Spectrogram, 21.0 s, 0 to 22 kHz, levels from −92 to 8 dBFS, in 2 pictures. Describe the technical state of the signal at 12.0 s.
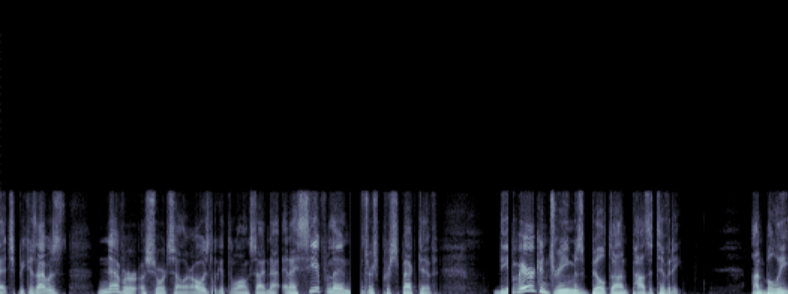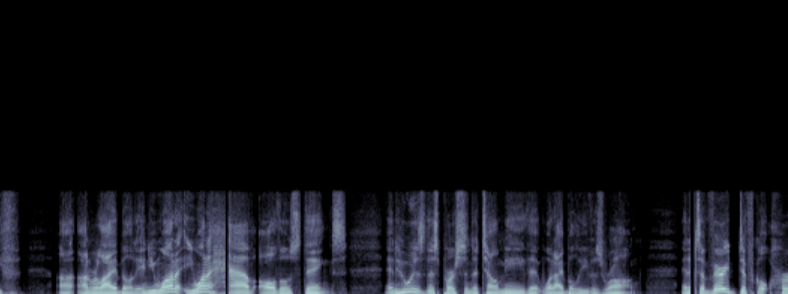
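At 12.0 s the speech is intact, with no fault audible, and the G.722 wideband telephone coding at 64 kbit/s carries it up to about 7 kHz as that coding normally does.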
